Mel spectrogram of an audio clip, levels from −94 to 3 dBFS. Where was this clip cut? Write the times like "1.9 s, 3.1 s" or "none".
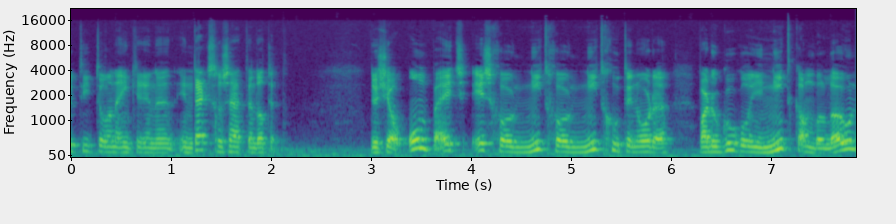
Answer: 1.2 s, 2.0 s, 4.8 s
